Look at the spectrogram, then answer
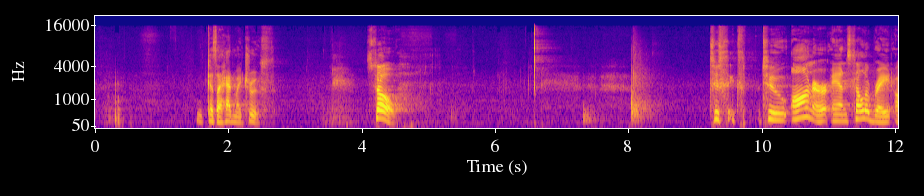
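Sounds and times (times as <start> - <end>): woman speaking: 1.5 - 2.8, 4.1 - 4.7, 9.2 - 12.0
woman breathing: 3.5 - 4.0, 6.7 - 8.1.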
